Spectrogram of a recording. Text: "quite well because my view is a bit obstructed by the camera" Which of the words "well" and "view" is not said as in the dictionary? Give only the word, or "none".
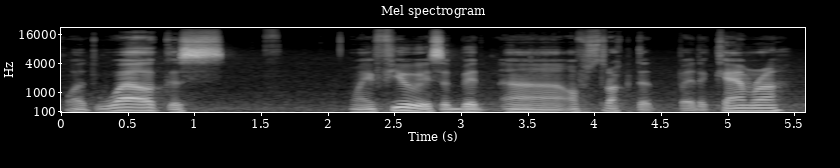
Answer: view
